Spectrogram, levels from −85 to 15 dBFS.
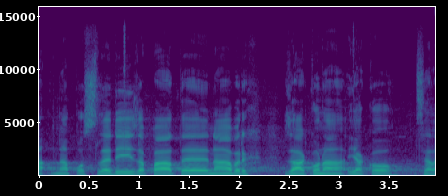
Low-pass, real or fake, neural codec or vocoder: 14.4 kHz; real; none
